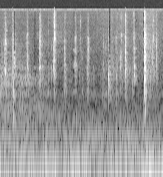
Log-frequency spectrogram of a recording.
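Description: Computer keyboard typing: a short run of soft, separate keystrokes as a word is typed, with one sharper key click near the end.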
